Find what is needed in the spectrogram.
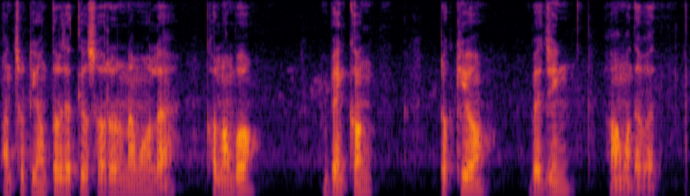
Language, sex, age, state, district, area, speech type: Odia, male, 45-60, Odisha, Kandhamal, rural, spontaneous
